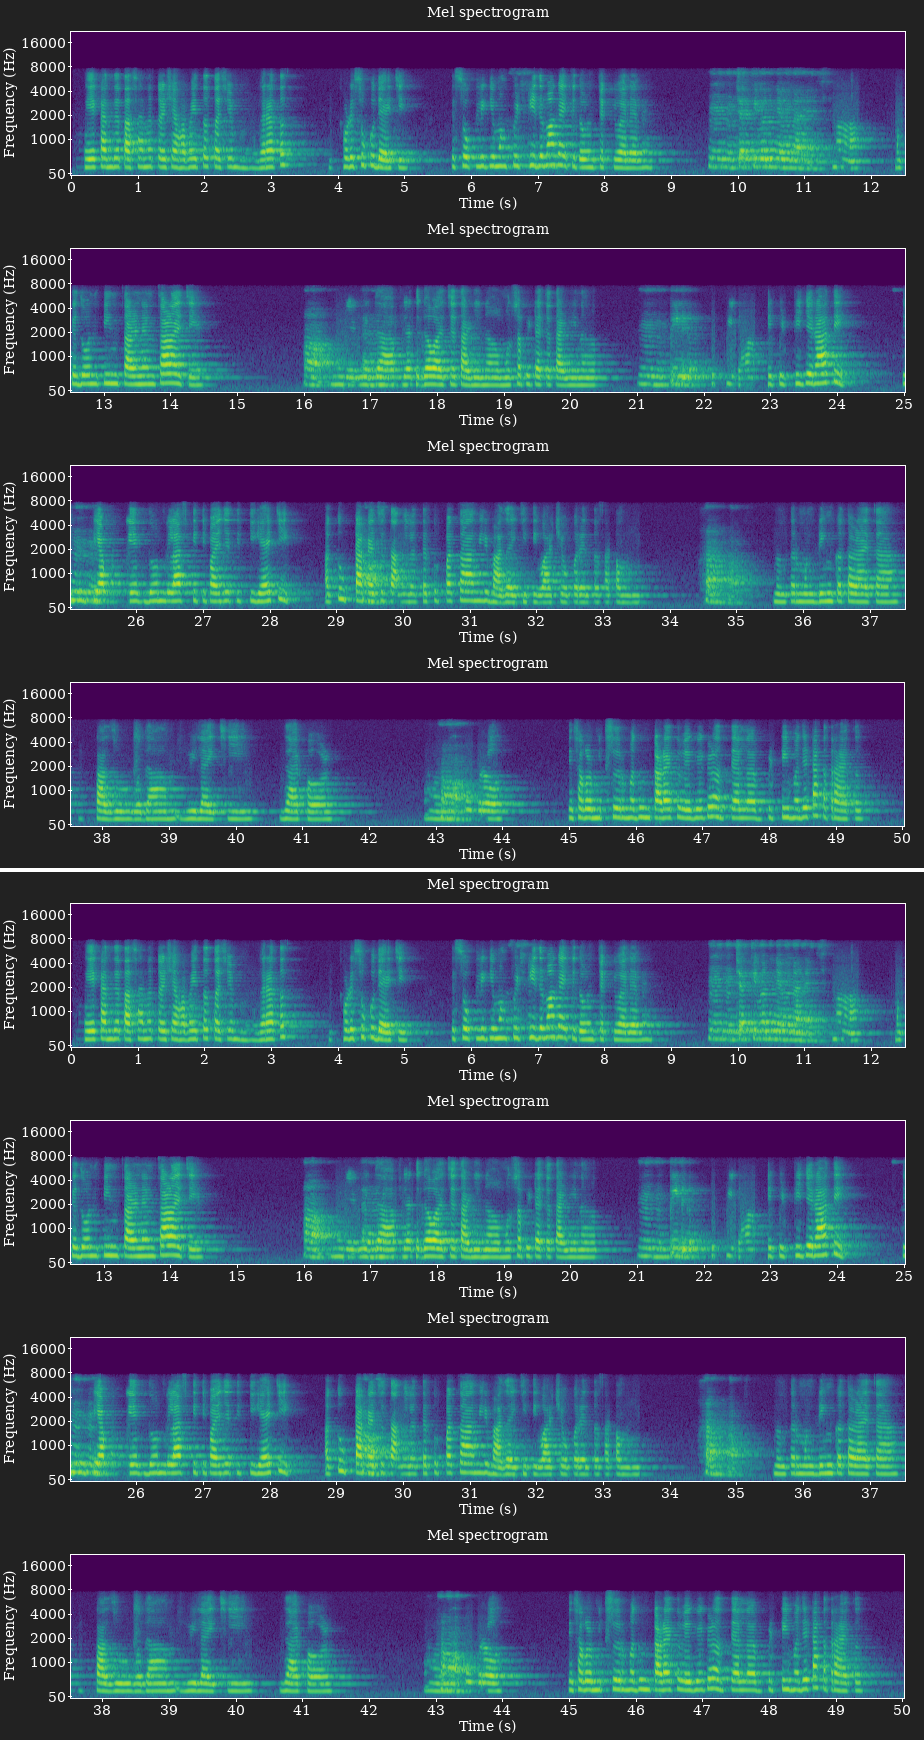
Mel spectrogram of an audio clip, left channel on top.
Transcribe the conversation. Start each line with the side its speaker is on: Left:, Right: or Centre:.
Centre: अर्ध्या तासान. तशे हवे हायत. असे घरातच थोडे सुकू द्यायचे. ते सोकली की मग
Right: अच्छा
Centre: पिठ्ठी तर मागायची दळून चक्कीवाल्याला.
Right: हम. हम् चक्कीवरर नेऊन आणाय.
Centre: हा मग ते दोन-तीन चाळण्या चाळायचे.
Right: हा
Centre: म्हणजे
Right: तळून
Centre: एकदा
Right: घे
Centre: आपल्यात गव्हाच्या चाळणीन मुसपिटाच्या चाळणीन.
Right: हम् हम्म ते.
Centre: पिठ्ठी- पिठ्ठी जे राहते. ती
Right: हम्म
Centre: पिट्टी
Right: हम्म
Centre: आपण एक दोन ग्लास किती पाहिजे तितकी. ती घ्यायची, अ तूप टाकायचं
Right: हा
Centre: चांगलं त्या तूप चांगली भाजायची ती वास येऊ पर्यंत <unintelligible>
Right: हा हा.
Centre: नंतर मग डिंक तळायचा. काजू, बदाम, विलायची, जायफळ. ह
Right: हा
Centre: खोबरं. ते सगळं मिक्सर मधून काढायचं वेगवेगळं त्याला पिट्टी मध्ये टाकत राहायचं.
